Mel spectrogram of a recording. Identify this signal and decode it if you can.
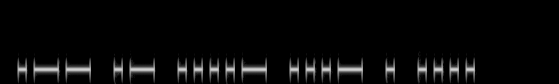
Morse code, heard as a keyed tone, about 15 wpm, 700 Hz. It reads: WA4VEH
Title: USA Call Signs - 6 Characters - Repeated 2x - 15wpm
